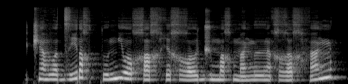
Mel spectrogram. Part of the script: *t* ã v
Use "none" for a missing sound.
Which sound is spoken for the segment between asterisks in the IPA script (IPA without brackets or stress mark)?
t͡ʃ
